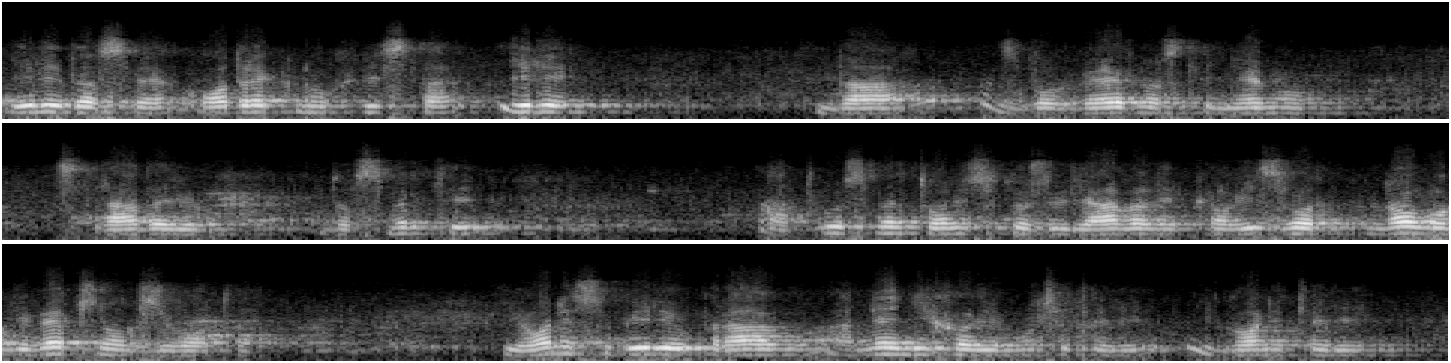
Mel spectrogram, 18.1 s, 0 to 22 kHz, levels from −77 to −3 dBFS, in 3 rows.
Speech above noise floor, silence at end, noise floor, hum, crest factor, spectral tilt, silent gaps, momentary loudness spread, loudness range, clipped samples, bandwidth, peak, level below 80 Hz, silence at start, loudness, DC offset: 26 dB; 0.15 s; -46 dBFS; none; 20 dB; -5.5 dB/octave; none; 17 LU; 6 LU; under 0.1%; 10.5 kHz; -2 dBFS; -52 dBFS; 0 s; -21 LUFS; under 0.1%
